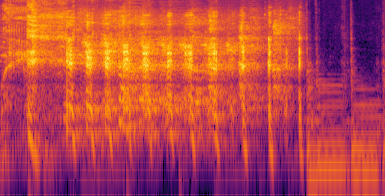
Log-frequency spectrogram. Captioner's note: laughing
